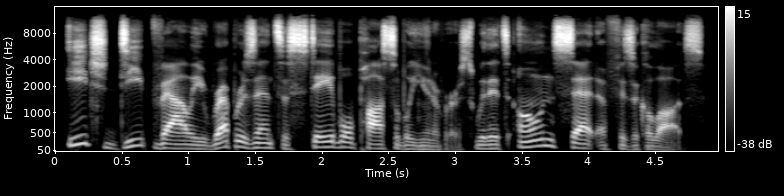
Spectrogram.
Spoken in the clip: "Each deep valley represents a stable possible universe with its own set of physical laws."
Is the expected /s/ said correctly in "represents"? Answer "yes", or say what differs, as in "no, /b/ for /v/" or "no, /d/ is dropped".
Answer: yes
